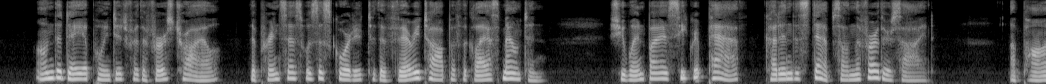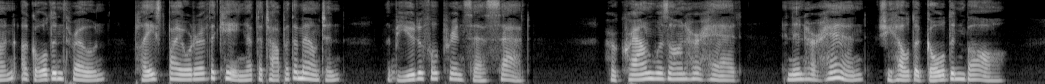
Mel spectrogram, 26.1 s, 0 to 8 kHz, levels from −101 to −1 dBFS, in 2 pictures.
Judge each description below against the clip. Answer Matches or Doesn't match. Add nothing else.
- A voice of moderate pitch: Matches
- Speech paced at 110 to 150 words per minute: Doesn't match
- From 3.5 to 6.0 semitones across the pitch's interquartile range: Matches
